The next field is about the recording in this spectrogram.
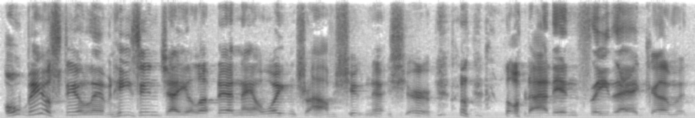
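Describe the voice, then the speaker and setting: A middle-aged Southern preacher man with a high, piercing voice. He spins folksy stories in down-home talk, then climbs into fervent shouted preaching. His tone stays sharp and bright throughout. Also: normal speed, creaky, a little hiss or hum. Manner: folksy storytelling, rising to shouted preaching peaks; Southern vernacular, "ain't no". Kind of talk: sermon.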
